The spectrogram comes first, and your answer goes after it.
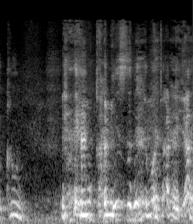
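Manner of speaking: laughing through the words. Real, not acted. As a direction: giggle at your own clown look. Laughing at his own looks.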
